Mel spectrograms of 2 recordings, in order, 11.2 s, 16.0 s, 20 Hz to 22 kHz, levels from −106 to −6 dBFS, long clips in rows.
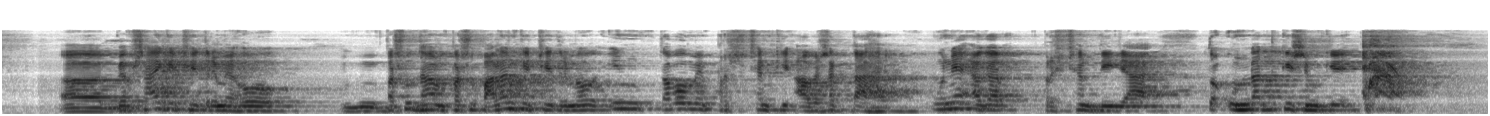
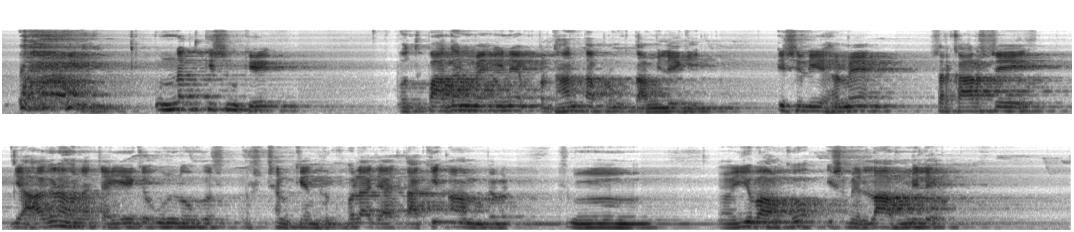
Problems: none marked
